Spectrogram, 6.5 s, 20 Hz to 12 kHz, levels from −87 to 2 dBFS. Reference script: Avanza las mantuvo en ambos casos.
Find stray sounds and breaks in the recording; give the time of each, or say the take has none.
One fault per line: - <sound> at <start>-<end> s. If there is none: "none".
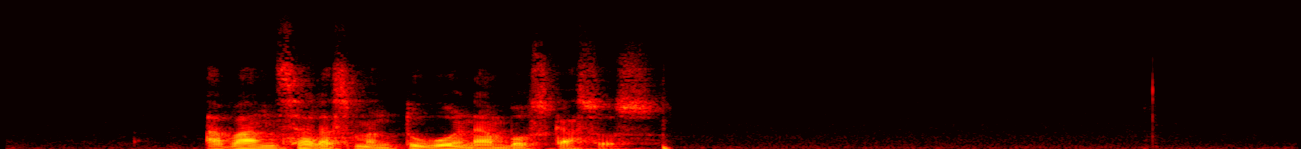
none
